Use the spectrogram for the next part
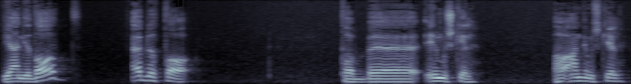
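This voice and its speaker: A man with an Egyptian Arabic accent gives a tajweed lesson, teaching Quran recitation by explaining each rule and answering questions he poses himself. His mid-range voice has a breathy edge, and he talks fairly quickly.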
